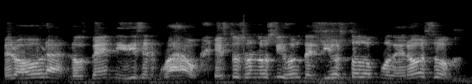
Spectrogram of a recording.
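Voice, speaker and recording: Emphatic, bright-voiced preacher man. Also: on the high side, steady tone, moderate pace, dull audio. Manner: emphatic, calls out to listeners, dramatizes quotes. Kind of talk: sermon.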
